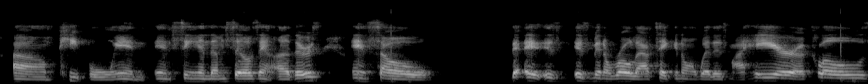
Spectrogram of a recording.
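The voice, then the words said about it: Country-sounding American accent. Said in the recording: “You have an accent. ... I sound country.”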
